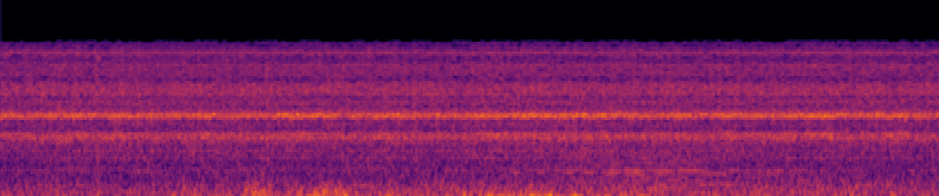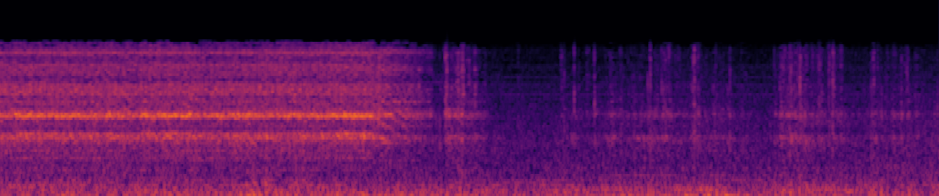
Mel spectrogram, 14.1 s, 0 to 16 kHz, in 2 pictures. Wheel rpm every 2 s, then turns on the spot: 160, 160, 160, 160, 150, 30, 20.
12-14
